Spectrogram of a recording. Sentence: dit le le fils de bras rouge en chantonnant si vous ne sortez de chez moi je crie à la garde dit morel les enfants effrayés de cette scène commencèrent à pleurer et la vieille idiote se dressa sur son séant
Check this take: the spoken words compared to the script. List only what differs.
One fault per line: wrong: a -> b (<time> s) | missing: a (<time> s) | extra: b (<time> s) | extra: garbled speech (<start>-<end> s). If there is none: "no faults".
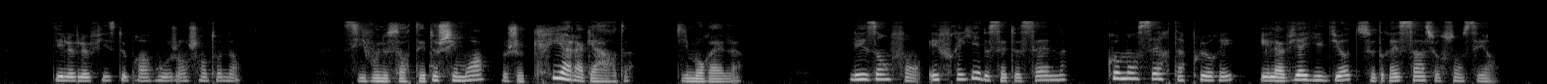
no faults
